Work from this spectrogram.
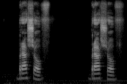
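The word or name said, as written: Brașov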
